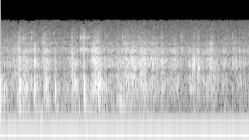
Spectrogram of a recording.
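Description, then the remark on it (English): Horses shuffle and stamp in place, a scatter of uneven hoof thuds and rustling movement with no steady rhythm, as two riders climb down. “You, both, get off horse.”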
